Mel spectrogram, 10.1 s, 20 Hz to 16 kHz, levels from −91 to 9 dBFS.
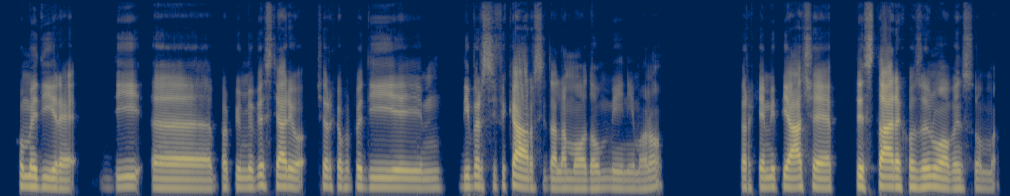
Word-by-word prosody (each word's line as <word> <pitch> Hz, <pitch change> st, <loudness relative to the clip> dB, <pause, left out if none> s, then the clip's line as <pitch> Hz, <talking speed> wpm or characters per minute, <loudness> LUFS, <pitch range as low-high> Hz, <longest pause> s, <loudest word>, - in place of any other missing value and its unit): come 150 Hz, -2 st, +2 dB
dire 130 Hz, -3 st, -1 dB
di, 140 Hz, +2 st, -4 dB
ehm, 125 Hz, -2 st, +1 dB
proprio 135 Hz, +1 st, -5 dB
il -, -, -5 dB
mio 135 Hz, -, -1 dB
vestiario, 145 Hz, -3 st, +1 dB
cerco 145 Hz, -2 st, -4 dB
proprio 135 Hz, +1 st, -3 dB
di, 130 Hz, -1 st, -2 dB, 0.2 s
diversificarsi 145 Hz, -3 st, +1 dB
dalla 125 Hz, -1 st, -1 dB
moda 120 Hz, -1 st, -2 dB
un 120 Hz, -, -5 dB
minimo 120 Hz, -2 st, -7 dB
no? -, -, -5 dB, 0.7 s
Perché 135 Hz, 0 st, -2 dB
mi 140 Hz, +1 st, -2 dB
piace 135 Hz, -2 st, +3 dB
testare 145 Hz, -1 st, +6 dB
cose 140 Hz, 0 st, +1 dB
nuove 135 Hz, -4 st, +2 dB
insomma. 125 Hz, -1 st, -8 dB
135 Hz, 140 wpm, -21 LUFS, 125-140 Hz, 0.7 s, testare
